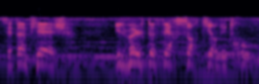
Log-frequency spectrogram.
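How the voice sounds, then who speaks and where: A cautious, exasperated cartoon comrade played by a man speaks in a high voice. The sound is dull, with music behind. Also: fairly even intonation, moderate pace, natural voice. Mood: worried, resigned. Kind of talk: French cartoon voice acting.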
